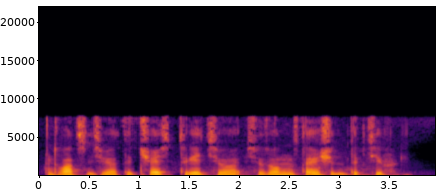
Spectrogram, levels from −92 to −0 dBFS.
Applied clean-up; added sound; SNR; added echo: neural mask model Resemble Enhance denoiser.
